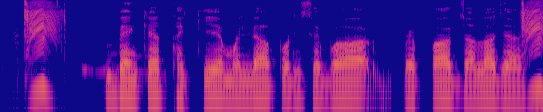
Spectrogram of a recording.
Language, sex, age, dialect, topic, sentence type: Bengali, male, 31-35, Jharkhandi, banking, statement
